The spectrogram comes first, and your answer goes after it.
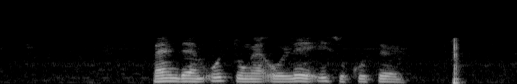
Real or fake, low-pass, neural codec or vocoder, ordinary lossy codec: real; 3.6 kHz; none; MP3, 32 kbps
